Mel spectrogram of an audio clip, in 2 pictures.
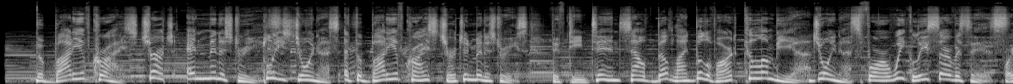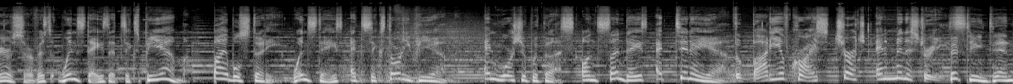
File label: Radio Announcements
